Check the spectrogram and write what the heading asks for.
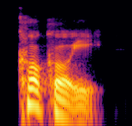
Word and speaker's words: Coecoei: But they have a unique liqueur, and it's called Cocoi. It's spelled C-O-E-C-O-E-I. Cocoi, which is a crimson liqueur.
